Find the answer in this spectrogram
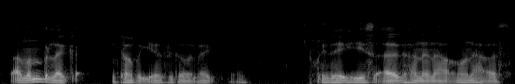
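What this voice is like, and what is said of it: Hoarse, weakened voice. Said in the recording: “I just kind of lost my voice.”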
